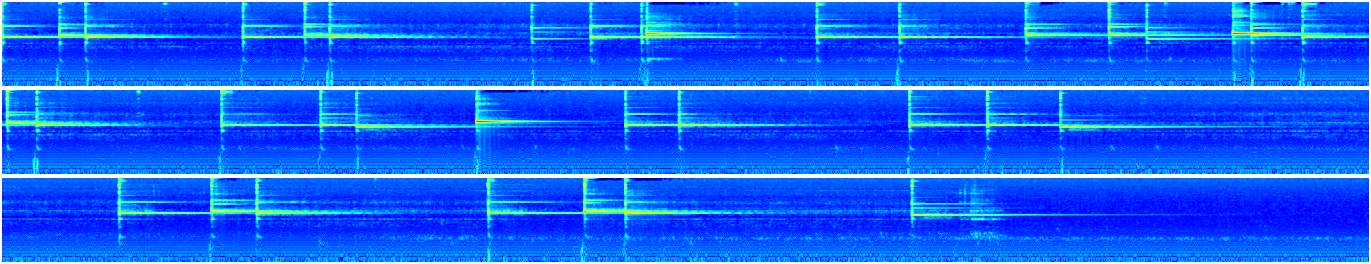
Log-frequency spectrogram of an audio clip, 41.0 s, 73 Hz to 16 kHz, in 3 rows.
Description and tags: About 40 seconds from the very end of a wind-up music box's cycle, so the notes are quite slow and the gears are at their most audible.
